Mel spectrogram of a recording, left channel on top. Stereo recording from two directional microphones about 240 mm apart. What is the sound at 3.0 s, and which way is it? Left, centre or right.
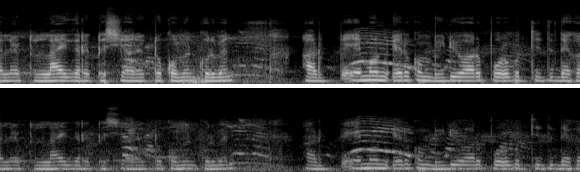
Speech, left.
